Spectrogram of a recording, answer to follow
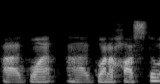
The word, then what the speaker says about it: Guanajuato: In fact, one of the states, Guanajuato, I believe it's pronounced, they've got, I believe, 10,000 plus people working on this in volunteer and staff capacities.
